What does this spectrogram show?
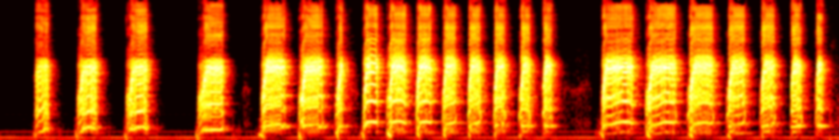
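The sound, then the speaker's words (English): A duck call blown in a long run of mallard quacks, starting with a few spaced notes, then a fast, steady cadence of loud, raspy quacks that pauses briefly and resumes. “Gun Dog Trainer of Bay Country Retrievers & Champion Duck C”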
